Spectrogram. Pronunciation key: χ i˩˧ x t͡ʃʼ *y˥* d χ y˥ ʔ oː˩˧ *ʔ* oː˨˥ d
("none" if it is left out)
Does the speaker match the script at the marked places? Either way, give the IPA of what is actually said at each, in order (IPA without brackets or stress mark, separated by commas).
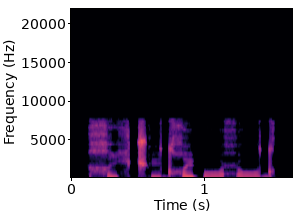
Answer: y˩˧˩, ħ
